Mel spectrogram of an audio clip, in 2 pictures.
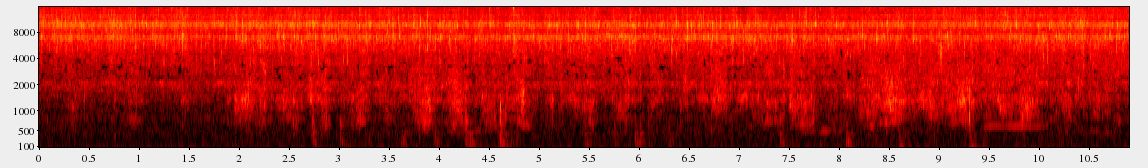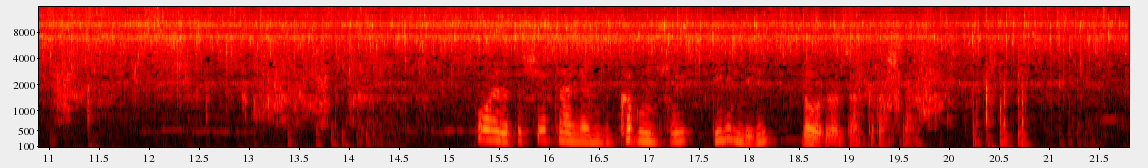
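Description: A spatula scrapes softly against a pan.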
